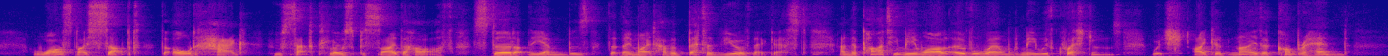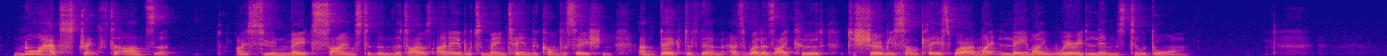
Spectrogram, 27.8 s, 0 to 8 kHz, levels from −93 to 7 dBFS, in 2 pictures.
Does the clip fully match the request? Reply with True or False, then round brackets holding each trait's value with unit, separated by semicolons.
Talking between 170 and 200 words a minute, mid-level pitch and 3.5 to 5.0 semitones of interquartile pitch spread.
False (175 wpm; 160 Hz; 2.8 semitones)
